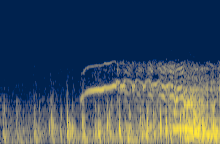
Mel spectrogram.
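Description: A horse, Silver, lets out a loud, quavering whinny that rises and holds for over a second, preceded by a few clopping hoofbeats and no voices.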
